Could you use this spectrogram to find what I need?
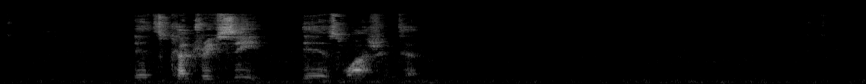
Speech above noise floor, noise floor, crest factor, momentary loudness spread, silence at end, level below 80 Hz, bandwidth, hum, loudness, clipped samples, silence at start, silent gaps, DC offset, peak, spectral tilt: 37 dB; -70 dBFS; 28 dB; 24 LU; 4.5 s; -80 dBFS; 12 kHz; none; -31 LUFS; under 0.1%; 1.35 s; none; under 0.1%; -10 dBFS; 2.5 dB/octave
